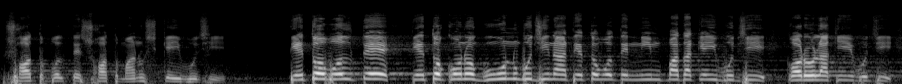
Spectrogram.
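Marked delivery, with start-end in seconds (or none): 2.9-8.9 raised, ringing high preaching voice; fervent preaching. Real, not acted. Preacher driving home a point to the congregation, ringing and raised. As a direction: lift it up and proclaim it.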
